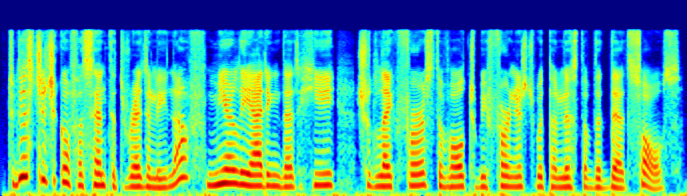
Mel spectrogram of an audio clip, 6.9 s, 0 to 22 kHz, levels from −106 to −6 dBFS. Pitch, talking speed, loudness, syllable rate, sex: 215 Hz, 210 wpm, -19 LUFS, 5.7 syllables/s, female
